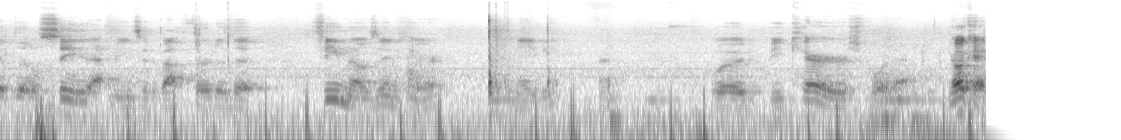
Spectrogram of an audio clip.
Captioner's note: mic cuts out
